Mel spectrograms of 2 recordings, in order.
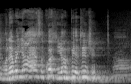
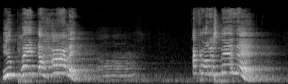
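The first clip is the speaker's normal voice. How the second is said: higher-pitched, aggrieved listing in short phrases; wronged husband; 4 semitones higher than usual. Acted. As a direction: recount your side like a betrayed husband. Preacher voices Yah as betrayed husband.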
